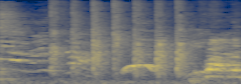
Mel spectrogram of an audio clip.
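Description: Hands clapping in a quick, even run of about ten claps, starting about half a second in, in response to the sermon.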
